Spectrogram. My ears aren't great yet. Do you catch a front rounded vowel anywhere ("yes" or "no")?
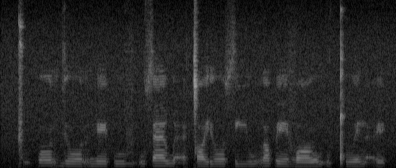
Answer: no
